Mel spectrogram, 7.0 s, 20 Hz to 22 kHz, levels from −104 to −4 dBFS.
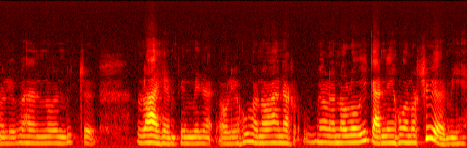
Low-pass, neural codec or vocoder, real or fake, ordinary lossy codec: none; none; real; none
